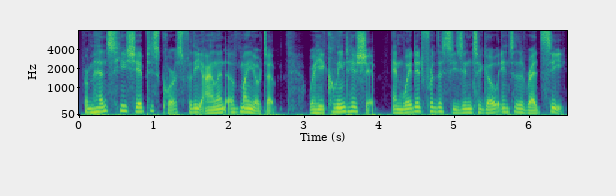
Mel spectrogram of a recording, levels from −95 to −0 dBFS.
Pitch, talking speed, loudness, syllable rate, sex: 130 Hz, 250 wpm, -17 LUFS, 6.5 syllables/s, male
